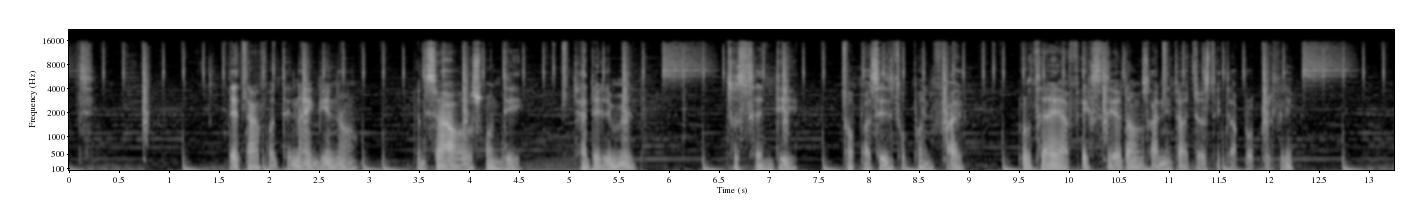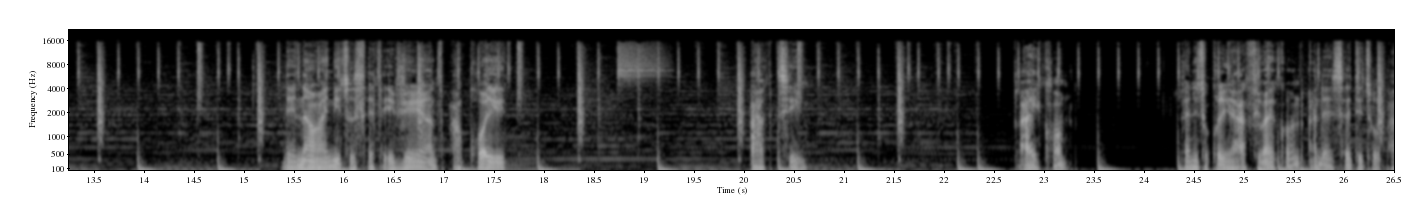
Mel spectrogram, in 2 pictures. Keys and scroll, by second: 5.0 5, 5.2 Return, 9.7 |, 9.9 Return, 17.6-21.6 typing, 21.7 Return.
